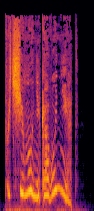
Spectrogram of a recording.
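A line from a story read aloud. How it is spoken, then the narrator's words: Nervous squeal. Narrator (Russian): нервно взвизгнула Эл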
